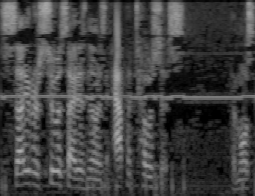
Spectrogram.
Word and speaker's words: apoptosis: suicide is known as apotosis the most mispronounced oun word in all of biology a p o p t o s i s the second p is silent it's not apoptosis despite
